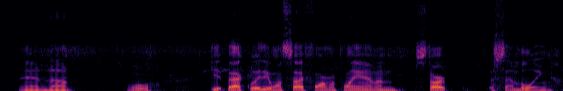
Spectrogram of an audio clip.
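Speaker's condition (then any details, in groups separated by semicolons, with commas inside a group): No condition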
